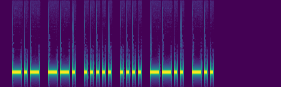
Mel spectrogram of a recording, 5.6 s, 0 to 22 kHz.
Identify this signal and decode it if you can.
Morse code, heard as a keyed tone, about 20 wpm, 700 Hz. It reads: KG5HZD
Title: USA Call Signs - 6 Characters - 2x Character Spacing - 20wpm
